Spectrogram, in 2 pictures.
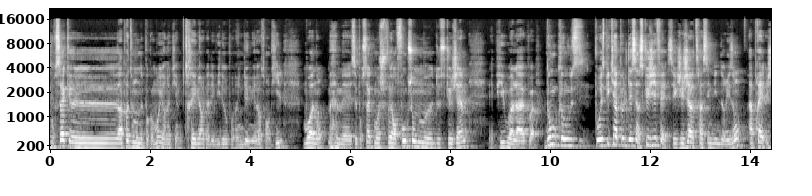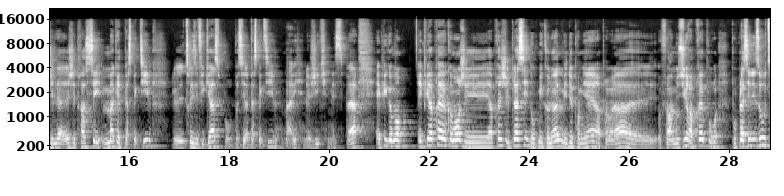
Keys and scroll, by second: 0.5 n, 0.8 scroll down 1, 1.9 b, 2.9 scroll down 1, 3.1 ctrl+z, 8.0-8.4 scroll down 1, 8.9 n, 9.2 ctrl+z, 11.5 scroll down 1, 11.8 scroll up 1, 12.0 ctrl+z, 14.9-15.3 scroll down 1, 15.3 ctrl+z, 17.6-18.0 scroll down 1, 18.2-18.5 scroll up 1, 20.3-20.7 scroll down 1, 22.6-23.0 scroll down 1, 27.2 ctrl+z.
